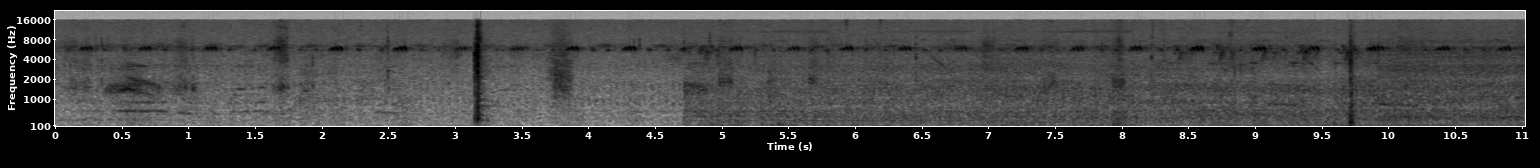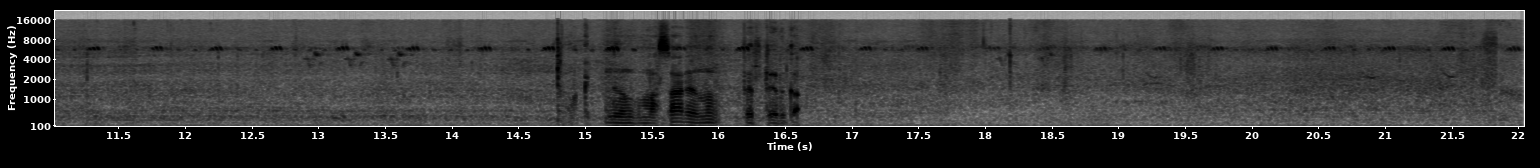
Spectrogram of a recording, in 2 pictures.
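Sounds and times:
insects chirping: 0.0 - 22.0
low steady hum: 4.8 - 22.0.

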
